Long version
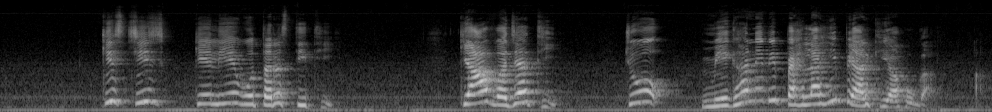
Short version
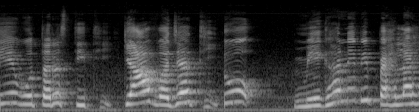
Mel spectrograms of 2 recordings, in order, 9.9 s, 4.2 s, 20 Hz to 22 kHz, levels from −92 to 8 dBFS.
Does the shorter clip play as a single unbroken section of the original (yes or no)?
no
